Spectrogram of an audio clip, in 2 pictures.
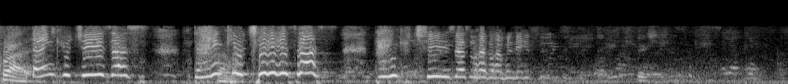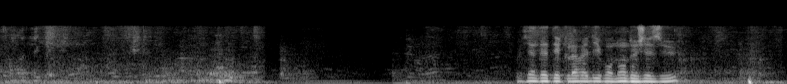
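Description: A man speaks energetically into a microphone, heard through loudspeakers.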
